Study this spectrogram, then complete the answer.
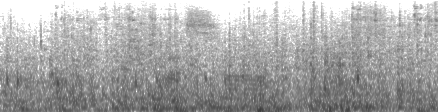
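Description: Carriage wheels rattle along.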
